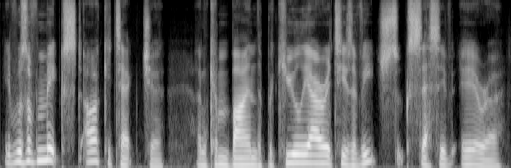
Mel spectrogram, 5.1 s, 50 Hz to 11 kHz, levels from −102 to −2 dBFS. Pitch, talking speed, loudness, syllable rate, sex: 150 Hz, 155 wpm, -18 LUFS, 6.0 syllables/s, male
